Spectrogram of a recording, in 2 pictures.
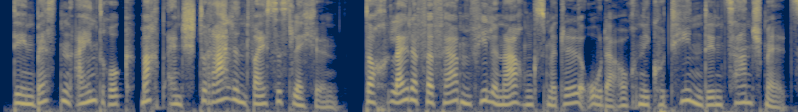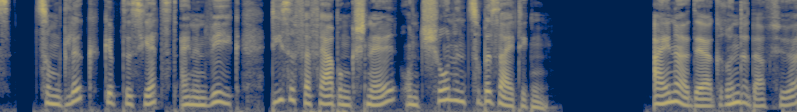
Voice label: DE medical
